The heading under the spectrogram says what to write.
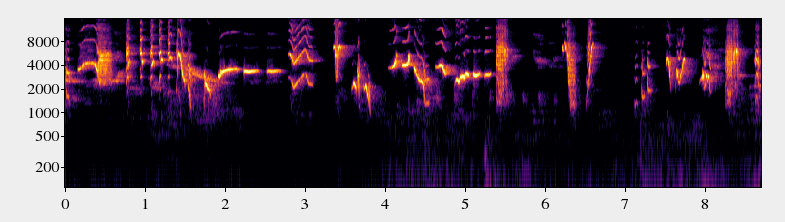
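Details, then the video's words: White-rumped shama, a lure recording meant to prompt other birds to sing, delivering a varied rush of whistles, sharp clicks and buzzy chattering notes with abrupt pitch jumps and brief pauses. "kicau pancingan kacer gacor pagi sore siang malam"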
